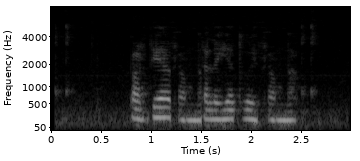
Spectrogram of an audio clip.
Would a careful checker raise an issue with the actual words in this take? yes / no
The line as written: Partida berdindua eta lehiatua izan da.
yes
